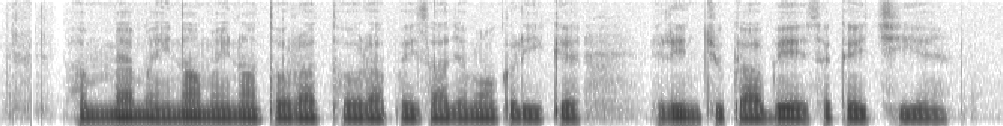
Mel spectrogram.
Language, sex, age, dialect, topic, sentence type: Maithili, male, 36-40, Angika, banking, question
